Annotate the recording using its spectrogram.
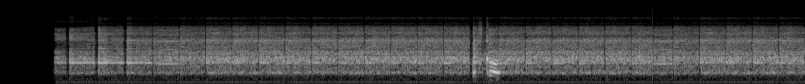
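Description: Hacked digital FM pocket radio stepping across the FM band as a spirit box, giving a steady hiss of static that starts about half a second in, with a brief snatch of station sound about five seconds in.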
